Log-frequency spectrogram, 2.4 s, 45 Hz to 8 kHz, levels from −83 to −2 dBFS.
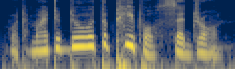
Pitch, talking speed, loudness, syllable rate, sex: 185 Hz, 255 wpm, -17 LUFS, 5.4 syllables/s, female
